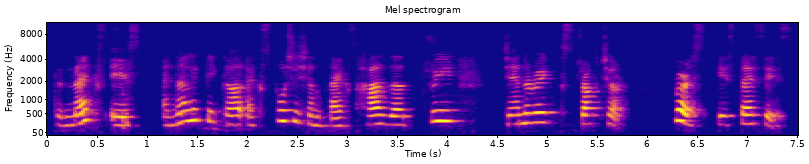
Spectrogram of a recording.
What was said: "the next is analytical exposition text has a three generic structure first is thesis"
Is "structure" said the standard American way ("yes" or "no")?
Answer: yes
